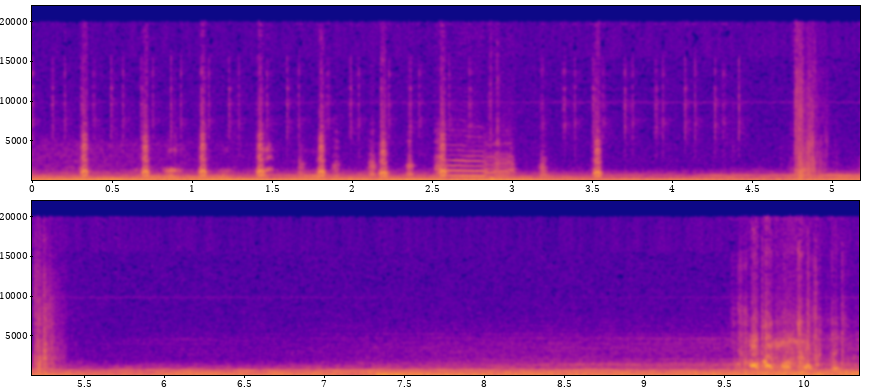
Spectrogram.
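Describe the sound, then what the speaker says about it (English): Chickens cluck and squawk inside the video game Arx Fatalis, a busy run of sharp, repeated clucks up close, then a quieter stretch with a few isolated calls and a burst of flurried noise near the end. "I think that's enough of torturing chickens."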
